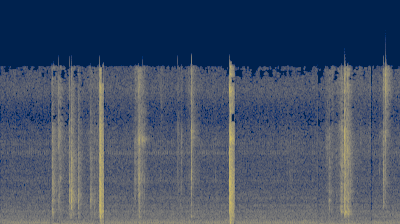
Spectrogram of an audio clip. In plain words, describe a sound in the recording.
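Glass and plastic bottles clink on a plastic shelf.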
